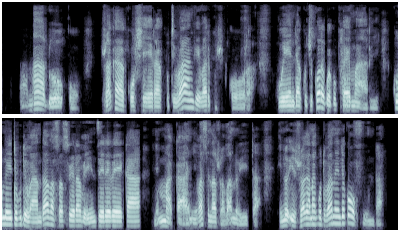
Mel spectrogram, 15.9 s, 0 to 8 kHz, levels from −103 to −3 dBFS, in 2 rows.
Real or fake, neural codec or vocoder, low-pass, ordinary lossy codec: fake; vocoder, 22.05 kHz, 80 mel bands, Vocos; 7.2 kHz; AAC, 32 kbps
